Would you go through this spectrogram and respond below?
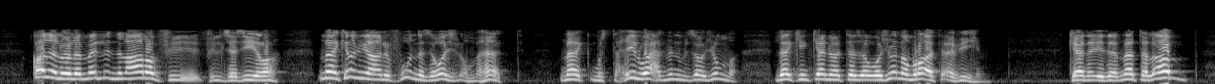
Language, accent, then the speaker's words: Arabic; Egypt; المذيع لنشرة الأخبار مثلا عندنا في مصر كل كلامه باللغة العربية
